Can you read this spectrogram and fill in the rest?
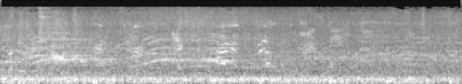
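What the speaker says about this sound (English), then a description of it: "Here's some geese." Several geese honk in short nasal calls over a dense outdoor background of rumble and murmuring voices at Canada's Wonderland amusement park.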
